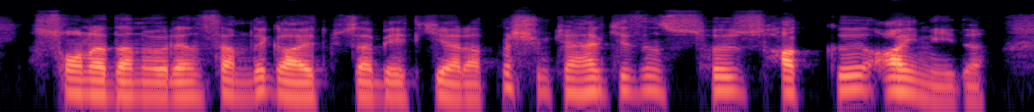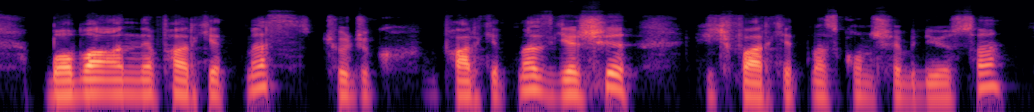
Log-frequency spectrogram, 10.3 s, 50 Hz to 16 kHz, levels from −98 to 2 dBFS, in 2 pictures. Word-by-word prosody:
sonradan 130 -3 +2
öğrensem 120 +1 0
de 145 - -1
gayet 115 -4 +4
güzel 115 -1 -3
bir 120 - -2
etki 115 +3 -7
yaratmış 110 - -2
çünkü 145 -1 -6
herkesin 150 +2 -2
söz 155 +1 -5
hakkı 160 +3 +2
aynıydı. 125 -12 +2 0.5
Baba, 135 +2 +7
anne 130 -1 -2
fark 130 +1 -1
etmez; 175 +8 -6
çocuk 125 -1 -9 0.2
fark 125 -2 0
etmez, 155 -5 -3
yaşı 140 +6 +3 0.3
hiç - - -8
fark - - +3
etmez, - - -8
konuşabiliyorsa 110 - -6
130 Hz, 145 wpm, -27 LUFS, 120-150 Hz, 0.5 s, Baba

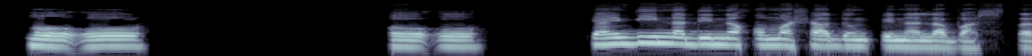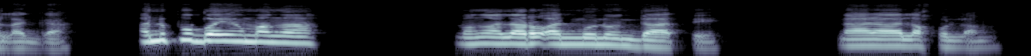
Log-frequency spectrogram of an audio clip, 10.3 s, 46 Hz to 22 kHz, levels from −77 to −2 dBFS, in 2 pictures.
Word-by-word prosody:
oo. 145 -1 0 1.3
Oo 135 0 -3 0.5
kaya 170 0 0
hindi 200 +2 -1
na 185 -2 0
din 170 -1 0
ako 160 0 -6
masyadong 145 -2 -2
pinalabas 130 -3 -3
talaga. 115 -3 -7 0.3
Ano 245 +3 +4
po 280 - +1
ba 260 - +9
yung 240 -1 +3
mga 210 -4 +2 0.7
mga 185 +1 -2
laruan 180 -1 +5
mo 175 - +3
nu'n 160 -3 -1
dati? 130 -5 -1 0.6
Naalala 150 0 +2
ko 140 -1 -11
lang. 130 0 -13
150 Hz, 135 wpm, -23 LUFS, 135-180 Hz, 1.3 s, ba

